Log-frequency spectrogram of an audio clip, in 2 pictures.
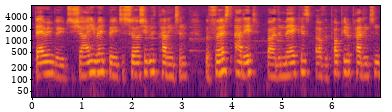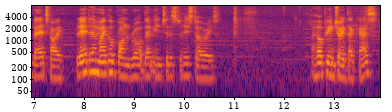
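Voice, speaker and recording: Guy reading a kids story out loud, medium pitch, trips on words a bit, music behind. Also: fairly even intonation, normal speed, low-quality recording. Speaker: amateur storybook reader, a father reading for his family. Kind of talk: read-aloud children's story narration.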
